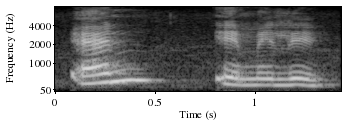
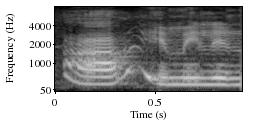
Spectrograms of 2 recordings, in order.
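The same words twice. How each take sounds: First: "অ্যান MLA" with a clear "অ্যান" sound; correct article. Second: "আ MLA" said with a short "আ" before MLA; wrong article. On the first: Teacher shows students the correct form "অ্যান MLA". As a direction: join "অ্যান" smoothly to MLA. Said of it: "অ্যান বসাবো". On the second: Teacher shows students the wrong form "আ MLA". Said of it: "নয়". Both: Shown as a demonstration.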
